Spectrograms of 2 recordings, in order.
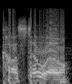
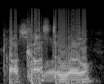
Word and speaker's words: Costello: She'll also have Morgan Gafford out there, Linnea Pitts, Abigail Lindsay, Caden Costello, not Costello, Costello. I had Coach specifically tell me that that is how it's pronounced.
